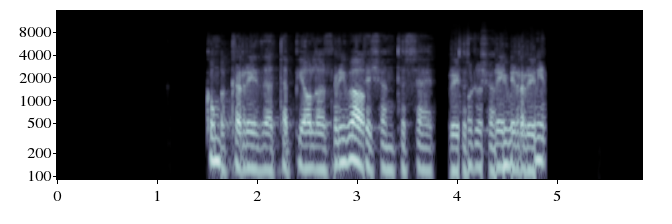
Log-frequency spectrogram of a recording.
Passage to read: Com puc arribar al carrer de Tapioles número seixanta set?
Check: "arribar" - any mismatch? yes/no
yes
